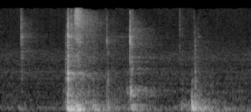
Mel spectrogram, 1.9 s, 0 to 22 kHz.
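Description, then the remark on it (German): A bottle of Urtyp beer from a 350-year-old brewery being opened: a few short, sharp clicks and knocks, one louder clack followed by two softer ones, with no pop and no voices. “Und ich würde sagen, wir köpfen das Ding.”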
